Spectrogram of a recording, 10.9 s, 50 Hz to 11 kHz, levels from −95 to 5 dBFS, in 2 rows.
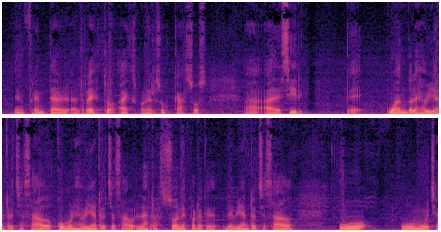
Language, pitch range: Spanish, 80-95 Hz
